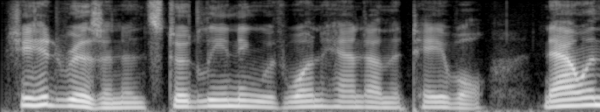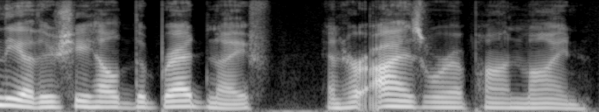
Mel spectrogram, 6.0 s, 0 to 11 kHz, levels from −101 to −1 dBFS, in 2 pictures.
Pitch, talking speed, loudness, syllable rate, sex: 155 Hz, 260 wpm, -18 LUFS, 6.5 syllables/s, female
